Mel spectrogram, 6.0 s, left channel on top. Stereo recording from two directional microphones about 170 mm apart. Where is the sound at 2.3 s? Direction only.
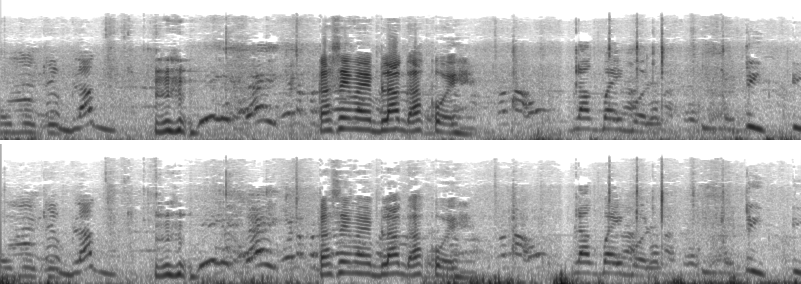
10° right (ahead or behind).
